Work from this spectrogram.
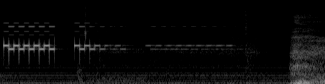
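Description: A telephone rings with two bursts of trilling electronic bell tone, fairly close, followed by a quieter lingering tone and then a rustling clunk as it is picked up.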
